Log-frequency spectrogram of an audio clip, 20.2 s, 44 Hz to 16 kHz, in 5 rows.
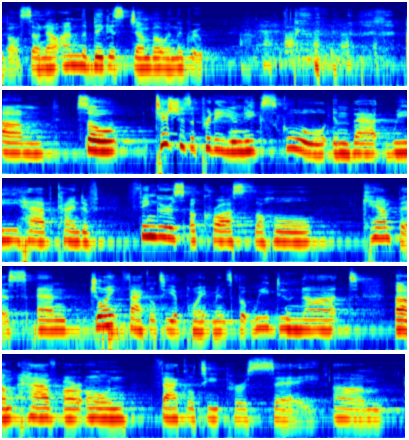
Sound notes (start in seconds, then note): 2.4 audience laughing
